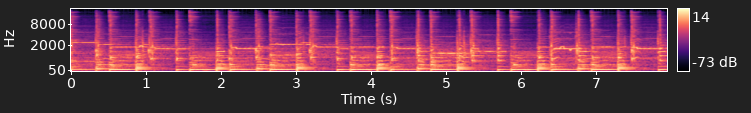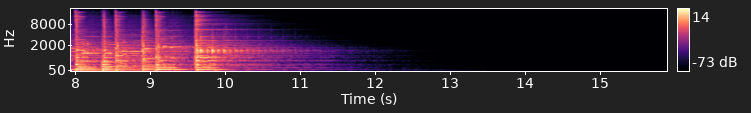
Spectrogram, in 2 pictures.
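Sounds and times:
distant Japanese orchestra playing: 0:00.0 - 0:11.5.

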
